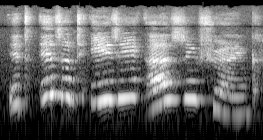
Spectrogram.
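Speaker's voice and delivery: very high, loud taunt; harsh mockery. A narrator's reading. Armless man taunts the tumbled Scarecrow, harshly mocking. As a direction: crow it loudly over the fallen challenger. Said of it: "the man laughed harshly as he f".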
